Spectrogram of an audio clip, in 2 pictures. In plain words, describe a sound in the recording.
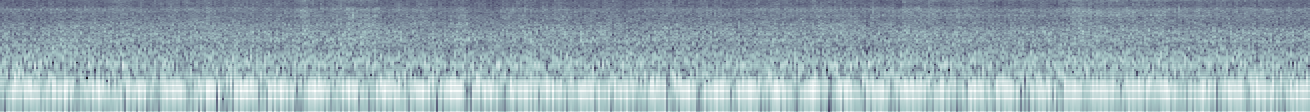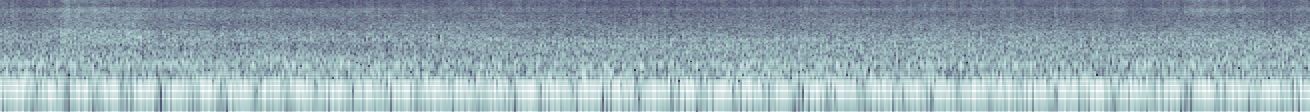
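A strong jet of water gushes and splashes onto wet sand.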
